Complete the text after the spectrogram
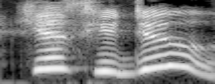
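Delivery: kindly contradicting storybook bear; insistent bear. A narrator's reading. Bear insists to frightened boy.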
